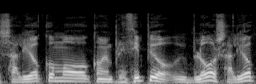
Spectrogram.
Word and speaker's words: Hublot: Yo para terminar quiero que él nos diga cómo se dice realmente Hublot, que lo decimos fatal, y como despedida de agradecimiento, cómo se dice, cómo se pronuncia. En francés evidentemente, es Hublot, pero como decía, es, ojo de buey, que es lo que creo que, en el diseño todo el mundo lo reconocerá.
